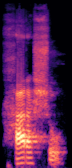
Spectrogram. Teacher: quando o O não aparece na sílaba tônica, então ele é pronunciado como um A, em russo.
